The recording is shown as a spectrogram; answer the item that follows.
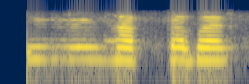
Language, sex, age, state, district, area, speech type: Urdu, female, 18-30, Uttar Pradesh, Gautam Buddha Nagar, rural, conversation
